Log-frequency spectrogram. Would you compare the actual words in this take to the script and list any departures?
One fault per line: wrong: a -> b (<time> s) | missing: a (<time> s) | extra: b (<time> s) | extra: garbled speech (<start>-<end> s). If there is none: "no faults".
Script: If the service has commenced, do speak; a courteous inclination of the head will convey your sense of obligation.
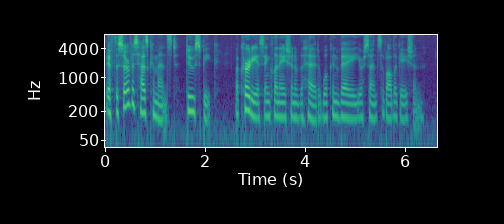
no faults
